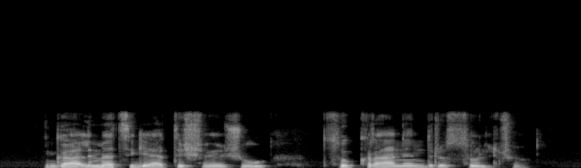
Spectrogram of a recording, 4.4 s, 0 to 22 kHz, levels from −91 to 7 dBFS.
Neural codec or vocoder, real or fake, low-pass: none; real; 7.2 kHz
